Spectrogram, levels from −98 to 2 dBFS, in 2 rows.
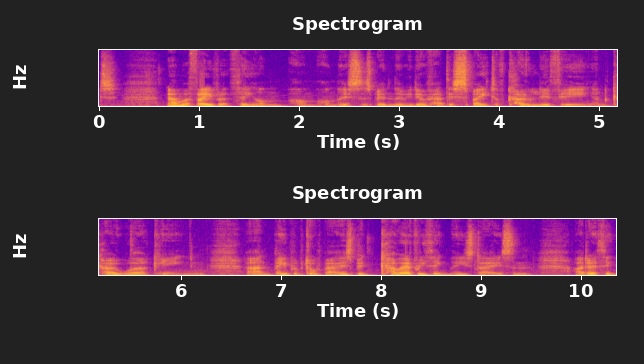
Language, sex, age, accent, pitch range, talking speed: English, male, 40-59, British, 85-110 Hz, 210 wpm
